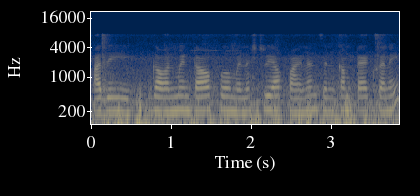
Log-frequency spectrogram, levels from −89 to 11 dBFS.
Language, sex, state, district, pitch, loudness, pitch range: Telugu, male, Andhra Pradesh, Srikakulam, 195 Hz, -31 LUFS, 185-200 Hz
